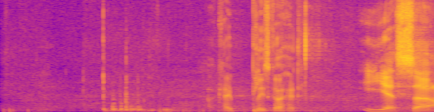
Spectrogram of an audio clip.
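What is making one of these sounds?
A man speaks into a microphone, heard through loudspeakers in a large hall.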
